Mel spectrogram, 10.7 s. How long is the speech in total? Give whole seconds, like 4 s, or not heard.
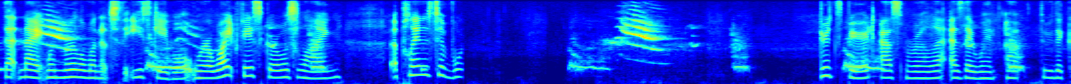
7 s.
